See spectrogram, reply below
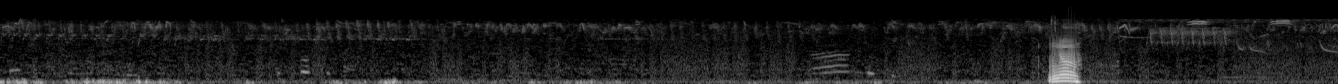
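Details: A very bold Silvery-cheeked hornbill (Bycanistes brevis) at Castle Forest Lodge gives one loud, nasal, braying squawk lasting under half a second, with faint chirps from another bird and a low background rumble.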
